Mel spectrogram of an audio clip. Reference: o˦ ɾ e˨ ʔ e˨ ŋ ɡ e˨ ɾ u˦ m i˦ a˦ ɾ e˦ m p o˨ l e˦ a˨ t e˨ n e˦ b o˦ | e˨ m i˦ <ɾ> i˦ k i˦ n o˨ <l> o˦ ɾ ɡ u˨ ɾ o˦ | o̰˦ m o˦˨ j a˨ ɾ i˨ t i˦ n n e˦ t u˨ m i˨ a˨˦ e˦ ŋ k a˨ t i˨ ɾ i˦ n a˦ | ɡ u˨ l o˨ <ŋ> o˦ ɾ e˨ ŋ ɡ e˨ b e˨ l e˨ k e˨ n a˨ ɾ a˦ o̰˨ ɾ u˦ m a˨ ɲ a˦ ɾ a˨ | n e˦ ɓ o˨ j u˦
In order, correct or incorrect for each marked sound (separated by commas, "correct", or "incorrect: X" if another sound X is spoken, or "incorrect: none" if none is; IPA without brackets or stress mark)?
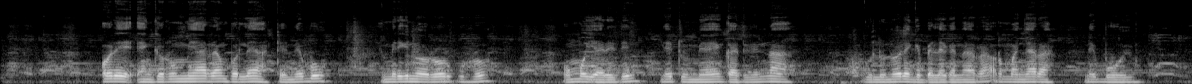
correct, incorrect: ɾ, incorrect: n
